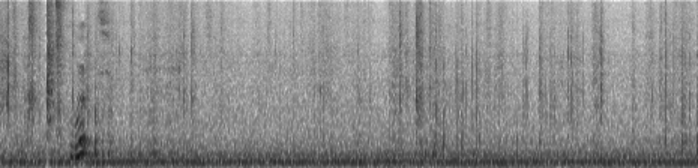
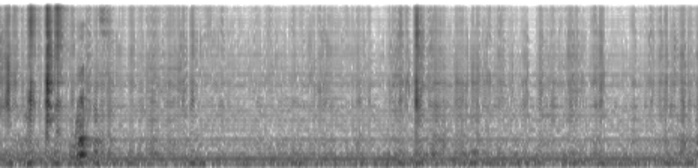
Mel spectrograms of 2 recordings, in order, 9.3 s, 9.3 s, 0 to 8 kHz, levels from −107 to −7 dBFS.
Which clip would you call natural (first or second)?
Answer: first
